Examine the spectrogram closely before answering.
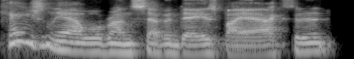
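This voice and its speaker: Speaking at a very fast pace, a man's voice shows vocal fry. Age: 60s. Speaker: running coach. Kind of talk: casual Q&A session. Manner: halting.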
